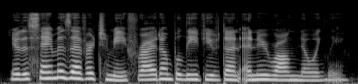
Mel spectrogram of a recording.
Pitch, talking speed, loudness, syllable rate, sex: 225 Hz, 270 wpm, -17 LUFS, 7.2 syllables/s, female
